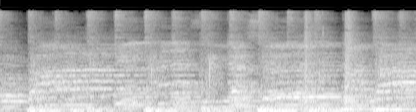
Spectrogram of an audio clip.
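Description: A worship team of several singers, women and a man, singing a gospel worship song together into microphones, backed by keyboard and a steady beat.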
